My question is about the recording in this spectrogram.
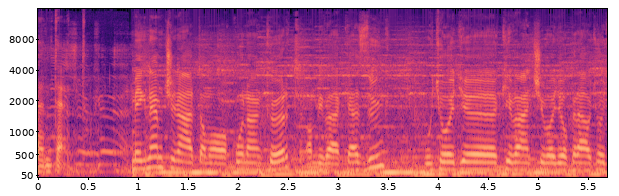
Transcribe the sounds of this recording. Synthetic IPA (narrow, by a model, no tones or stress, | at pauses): ɛnt̪ɛ̰t̪ː | meːɡnɛmt͡ʃinaːlt̪ɒmɒkonaŋkørt̪ɒmivɛlkɛzd̪yŋkuːcho̞ɟkivaːɲt͡ʃivɒɟo̞kraːho̞cho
